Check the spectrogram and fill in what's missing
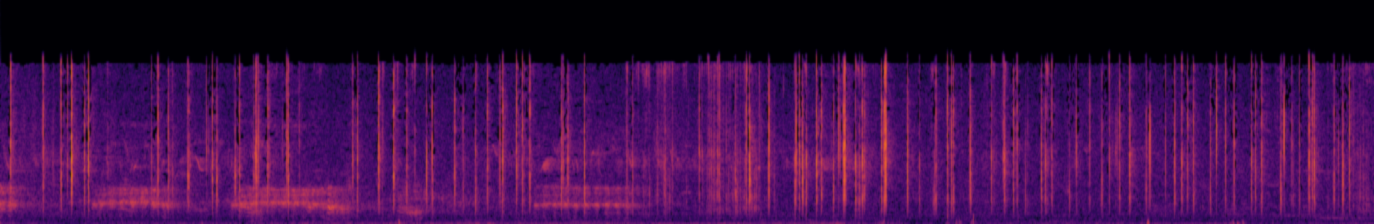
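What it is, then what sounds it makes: Granite boulder tapped and scratched with nails. Very long, curved purple nails on both hands tap and scratch the rough surface of a large, solid, pinkish-red granite boulder outdoors in a park. The result is a dense, steady stream of sharp, bright, crackly clicks and scrapes with very short decay.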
